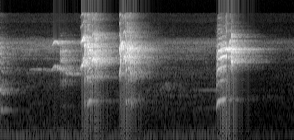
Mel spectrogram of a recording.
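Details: Caged red lory calling in a small room: a short run of loud, harsh, buzzy screeches, two close together then a sharp final shriek, with quiet between.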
